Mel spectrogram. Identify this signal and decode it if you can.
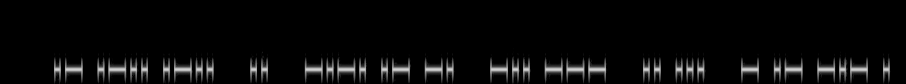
Morse code, heard as a keyed tone, about 21 wpm, 700 Hz. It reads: ALL I CAN DO IS TAKE
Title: Sentences from Top 1000 Words - Review Part 6 - 22wpm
